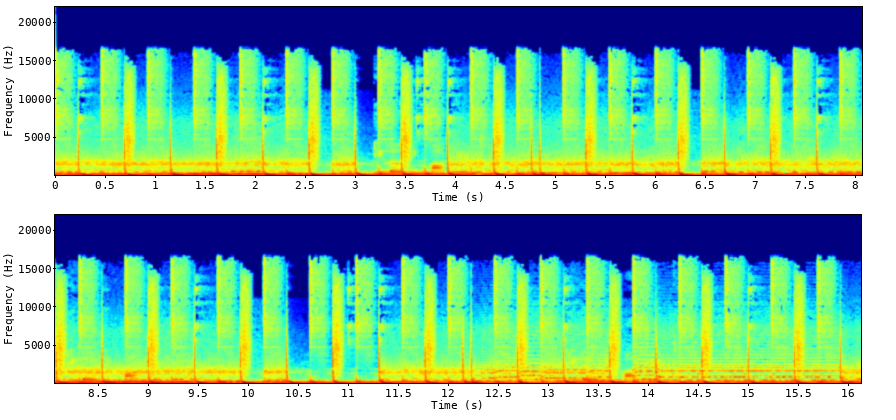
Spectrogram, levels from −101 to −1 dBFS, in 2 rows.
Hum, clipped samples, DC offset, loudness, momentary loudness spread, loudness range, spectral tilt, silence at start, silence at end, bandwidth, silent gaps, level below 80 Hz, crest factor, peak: none; under 0.1%; under 0.1%; -14 LUFS; 2 LU; 1 LU; -5.5 dB/octave; 0 s; 0 s; 17 kHz; none; -16 dBFS; 12 dB; 0 dBFS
